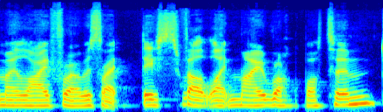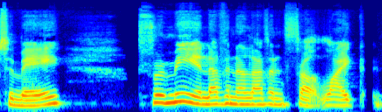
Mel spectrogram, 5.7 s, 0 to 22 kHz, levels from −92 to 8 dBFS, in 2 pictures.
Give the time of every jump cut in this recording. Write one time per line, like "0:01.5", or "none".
0:01.3
0:03.5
